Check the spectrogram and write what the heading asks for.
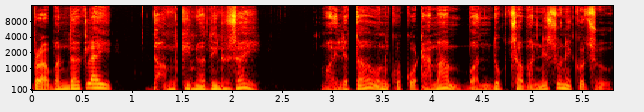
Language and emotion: Nepali, fearful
